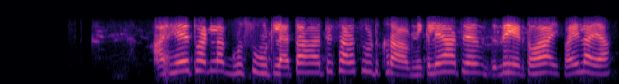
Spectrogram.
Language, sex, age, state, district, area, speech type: Dogri, female, 18-30, Jammu and Kashmir, Samba, rural, conversation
